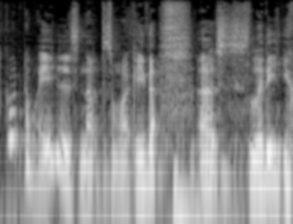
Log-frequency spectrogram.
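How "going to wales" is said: Welsh accent. Shown as a demonstration. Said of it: "Pitch perfect Wa-, Welsh accent there".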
